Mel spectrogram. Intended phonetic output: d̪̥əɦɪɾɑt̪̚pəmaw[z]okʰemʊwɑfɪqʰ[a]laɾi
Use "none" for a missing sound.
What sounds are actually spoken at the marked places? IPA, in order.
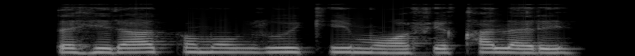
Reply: z, a

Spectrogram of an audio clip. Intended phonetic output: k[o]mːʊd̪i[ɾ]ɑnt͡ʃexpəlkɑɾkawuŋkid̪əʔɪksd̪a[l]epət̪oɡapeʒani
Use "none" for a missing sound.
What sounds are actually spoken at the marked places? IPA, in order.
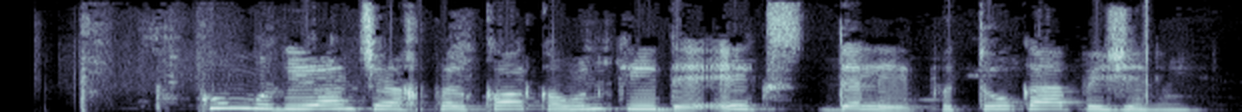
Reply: u, ɾ, l

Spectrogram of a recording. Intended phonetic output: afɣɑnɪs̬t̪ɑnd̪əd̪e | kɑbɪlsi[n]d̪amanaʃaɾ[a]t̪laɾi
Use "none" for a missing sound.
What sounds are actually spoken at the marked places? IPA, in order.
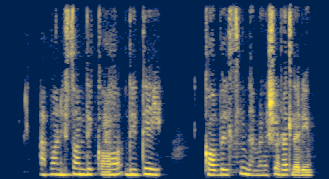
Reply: n, a

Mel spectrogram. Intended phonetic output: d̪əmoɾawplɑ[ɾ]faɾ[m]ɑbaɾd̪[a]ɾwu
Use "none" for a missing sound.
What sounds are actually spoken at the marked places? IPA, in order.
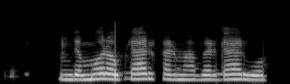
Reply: ɾ, m, ɑ

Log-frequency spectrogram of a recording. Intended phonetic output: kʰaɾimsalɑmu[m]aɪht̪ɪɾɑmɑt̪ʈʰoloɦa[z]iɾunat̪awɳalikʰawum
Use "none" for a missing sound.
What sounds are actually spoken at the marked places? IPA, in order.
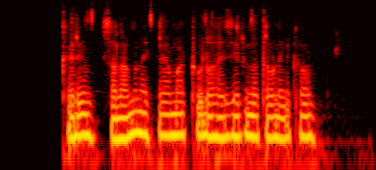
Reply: n, z

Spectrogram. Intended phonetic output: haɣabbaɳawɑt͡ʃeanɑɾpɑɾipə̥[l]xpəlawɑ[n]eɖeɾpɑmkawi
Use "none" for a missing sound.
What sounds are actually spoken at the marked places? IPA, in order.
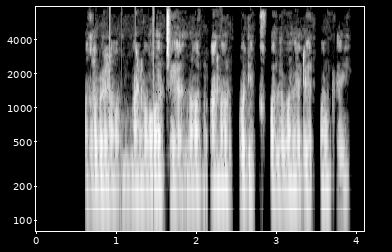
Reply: none, n

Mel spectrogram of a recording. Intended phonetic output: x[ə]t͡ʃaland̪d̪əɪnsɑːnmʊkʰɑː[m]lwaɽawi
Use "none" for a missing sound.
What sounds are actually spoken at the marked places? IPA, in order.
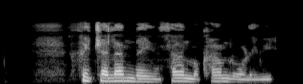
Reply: ə, m

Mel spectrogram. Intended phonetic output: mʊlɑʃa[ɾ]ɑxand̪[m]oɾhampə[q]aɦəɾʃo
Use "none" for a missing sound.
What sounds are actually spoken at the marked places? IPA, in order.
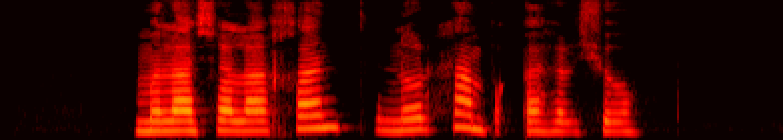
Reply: l, n, q

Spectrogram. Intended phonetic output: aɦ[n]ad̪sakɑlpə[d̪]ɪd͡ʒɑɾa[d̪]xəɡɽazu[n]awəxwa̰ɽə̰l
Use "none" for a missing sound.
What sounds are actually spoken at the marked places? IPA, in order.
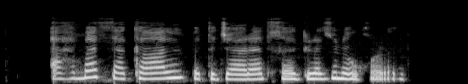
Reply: m, t̪, t̪, n

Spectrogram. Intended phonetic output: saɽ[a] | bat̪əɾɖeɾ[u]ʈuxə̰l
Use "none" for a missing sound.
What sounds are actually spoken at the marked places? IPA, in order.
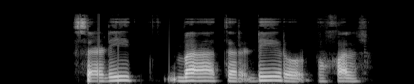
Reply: i, o

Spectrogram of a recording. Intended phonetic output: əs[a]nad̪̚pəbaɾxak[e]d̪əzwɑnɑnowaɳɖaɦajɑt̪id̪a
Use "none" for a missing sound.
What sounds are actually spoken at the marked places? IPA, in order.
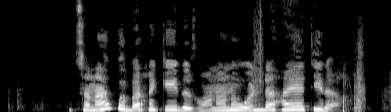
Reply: a, e

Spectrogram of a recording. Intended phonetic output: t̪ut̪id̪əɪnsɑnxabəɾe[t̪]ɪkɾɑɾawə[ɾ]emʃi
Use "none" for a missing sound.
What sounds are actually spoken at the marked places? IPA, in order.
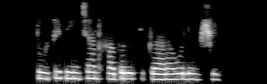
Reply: t̪, l

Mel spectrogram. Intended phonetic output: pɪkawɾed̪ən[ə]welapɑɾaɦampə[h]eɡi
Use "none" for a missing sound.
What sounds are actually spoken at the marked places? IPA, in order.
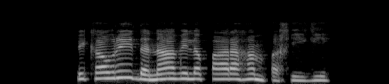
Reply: ɑ, x

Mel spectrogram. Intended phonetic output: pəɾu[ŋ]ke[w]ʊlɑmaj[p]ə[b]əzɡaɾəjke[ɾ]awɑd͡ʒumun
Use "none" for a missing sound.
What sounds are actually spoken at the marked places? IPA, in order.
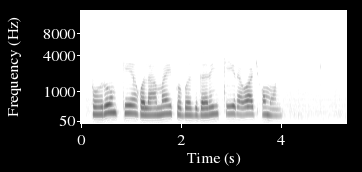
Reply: m, ɣ, p, b, ɾ

